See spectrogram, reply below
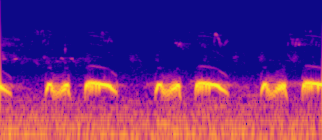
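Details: Spotted dove kept as a ground decoy for attracting wild doves, calling close with three pairs of soft coos, each a short clipped note then a longer arched croo; quiet background with faint bird chirps.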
